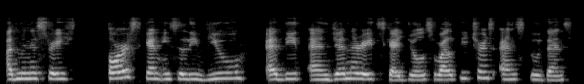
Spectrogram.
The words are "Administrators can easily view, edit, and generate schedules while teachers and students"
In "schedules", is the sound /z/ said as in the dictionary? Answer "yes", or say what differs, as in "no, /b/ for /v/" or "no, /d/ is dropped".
no, /s/ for /z/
